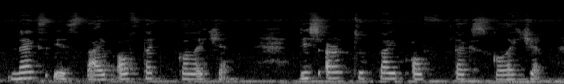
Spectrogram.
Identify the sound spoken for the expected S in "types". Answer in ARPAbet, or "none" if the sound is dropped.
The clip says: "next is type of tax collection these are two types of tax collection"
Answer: none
